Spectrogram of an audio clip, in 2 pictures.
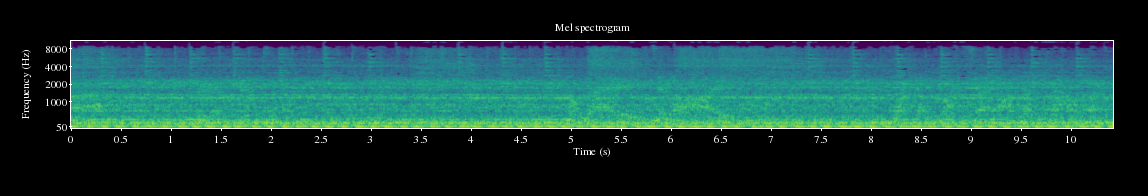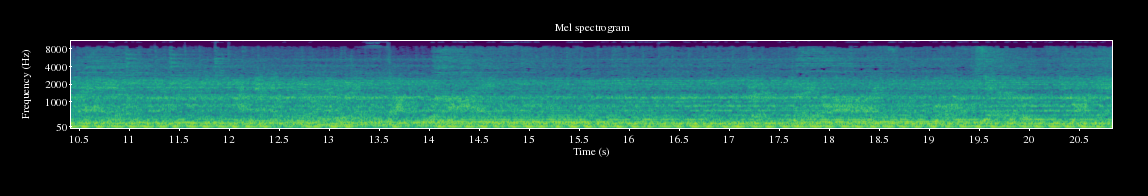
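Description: Metal band playing live: distorted electric guitars over a drum kit in a loud, dense, continuous wall of sound, heard from the crowd.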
